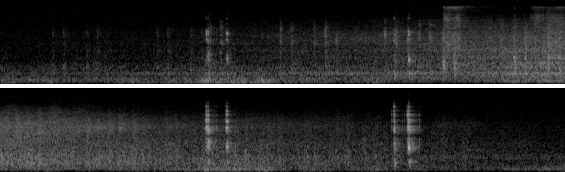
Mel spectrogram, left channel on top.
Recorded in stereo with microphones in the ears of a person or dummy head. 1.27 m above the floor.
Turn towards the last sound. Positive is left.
turn(degrees=-70)  # may be behind; listen again after turning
